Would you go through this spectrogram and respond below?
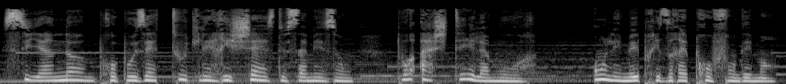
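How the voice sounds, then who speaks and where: A woman playing a tender, devoted young woman in love, in a slow, measured dramatised scripture reading. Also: fairly low pitch, warm tone, faint music behind, lightly acted. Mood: solemn, devoted.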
